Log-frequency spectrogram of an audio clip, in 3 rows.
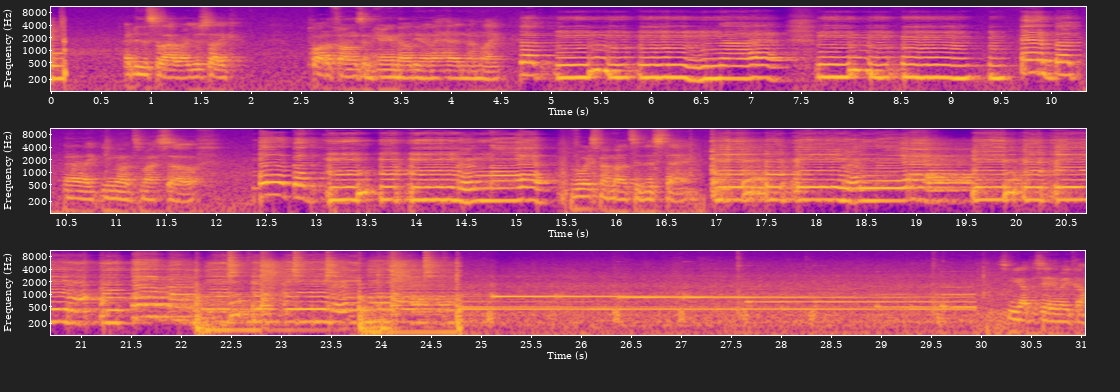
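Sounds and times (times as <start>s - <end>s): man singing wordless melody: 3.1s - 10.3s, 12.4s - 15.5s, 16.8s - 24.8s
synthesizer sustained chords: 22.1s - 30.0s.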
